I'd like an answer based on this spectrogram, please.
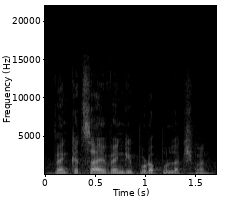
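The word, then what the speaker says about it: Venkata Sai Vangipurapu Laxman: battle used to do that really well is venkatesai vengi purapu lakshman you know that guy yes that's right very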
